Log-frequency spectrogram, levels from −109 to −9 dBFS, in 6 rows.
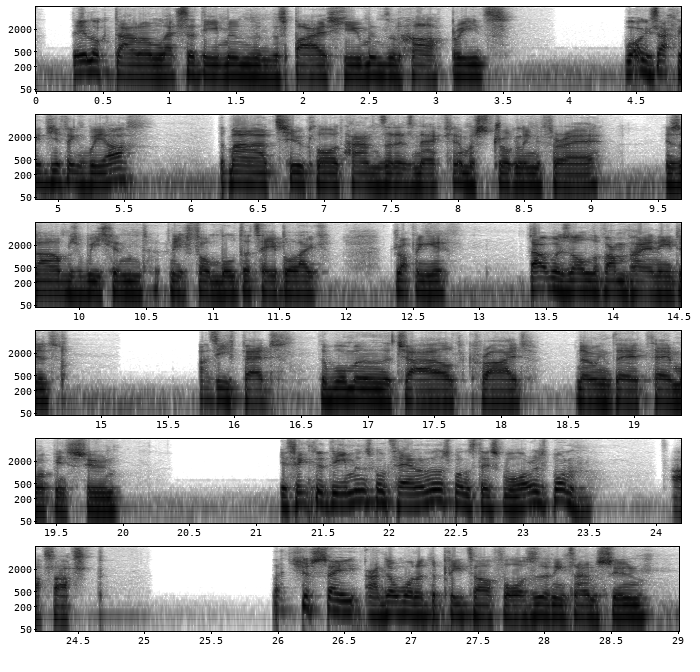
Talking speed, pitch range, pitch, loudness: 190 wpm, 105-125 Hz, 115 Hz, -16 LUFS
